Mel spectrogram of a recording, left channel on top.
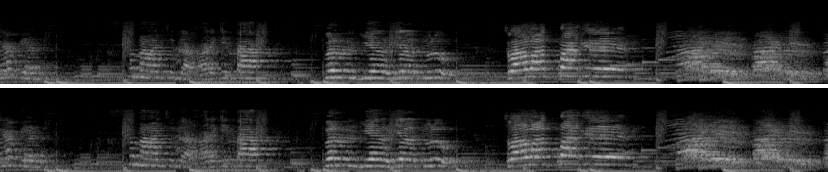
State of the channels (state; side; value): normal; both; correlation 0.45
